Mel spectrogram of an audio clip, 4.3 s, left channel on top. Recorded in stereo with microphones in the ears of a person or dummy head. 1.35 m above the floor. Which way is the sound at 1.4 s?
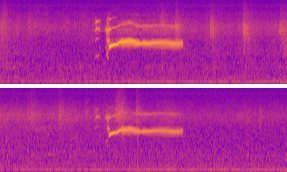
60° left (ahead or behind).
